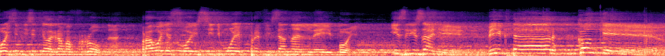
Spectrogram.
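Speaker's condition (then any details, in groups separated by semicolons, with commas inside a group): No condition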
